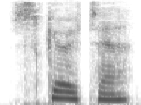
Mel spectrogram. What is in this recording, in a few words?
"skeuta", Proto Germanic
